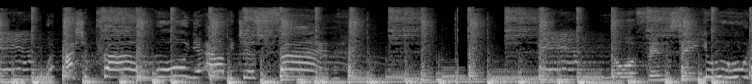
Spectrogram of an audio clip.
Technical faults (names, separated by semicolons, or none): audio missing between chunks; compressed frames skipped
